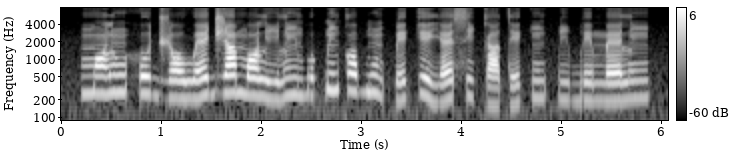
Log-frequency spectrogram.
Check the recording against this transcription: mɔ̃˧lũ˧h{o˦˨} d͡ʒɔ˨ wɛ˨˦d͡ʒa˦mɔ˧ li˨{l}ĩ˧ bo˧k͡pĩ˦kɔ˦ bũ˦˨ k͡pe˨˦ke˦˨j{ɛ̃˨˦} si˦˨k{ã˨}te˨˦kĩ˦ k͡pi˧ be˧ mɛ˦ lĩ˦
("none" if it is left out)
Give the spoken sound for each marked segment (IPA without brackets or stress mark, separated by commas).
o˧, l, ɛ˨˦, a˨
